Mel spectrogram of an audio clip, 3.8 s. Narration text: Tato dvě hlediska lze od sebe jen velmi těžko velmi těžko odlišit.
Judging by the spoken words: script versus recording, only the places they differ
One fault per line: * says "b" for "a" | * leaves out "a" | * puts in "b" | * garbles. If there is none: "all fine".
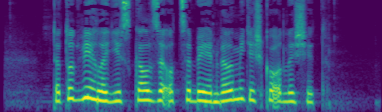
* leaves out "velmi těžko"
